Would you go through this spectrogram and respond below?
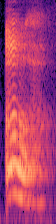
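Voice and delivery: high "ugh" as if punched; mock grunt of taking a hit. Shown as a demonstration. Streamer testing punch noises for her character, high grunt. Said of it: "think of the noises I'm gonna make".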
